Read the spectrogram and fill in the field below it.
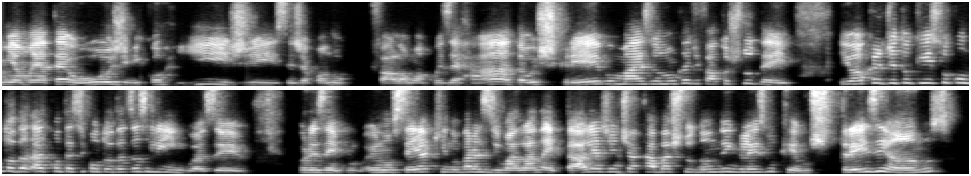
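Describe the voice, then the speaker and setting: Speaking a little fast in a slightly high voice, a young woman from Italy, a native Italian speaker, fields interview questions as an upbeat singer, chatty and quick to laugh.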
